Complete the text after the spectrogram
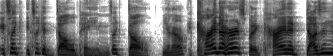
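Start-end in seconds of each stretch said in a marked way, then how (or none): none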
